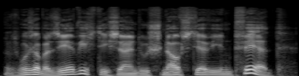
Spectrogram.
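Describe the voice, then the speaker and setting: A man voicing an older poet who speaks slowly and heavily in a radio reading. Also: low-pitched, lively intonation, no room sound, clean studio sound. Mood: dry. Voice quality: sluggish, heavy speech. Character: slow-spoken older male poet.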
